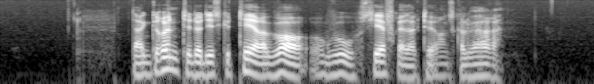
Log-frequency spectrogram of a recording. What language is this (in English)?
Norwegian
